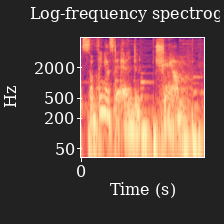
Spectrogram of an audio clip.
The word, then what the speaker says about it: Cham: Something has to end in cham. Cham rhymes with clam, Oh.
